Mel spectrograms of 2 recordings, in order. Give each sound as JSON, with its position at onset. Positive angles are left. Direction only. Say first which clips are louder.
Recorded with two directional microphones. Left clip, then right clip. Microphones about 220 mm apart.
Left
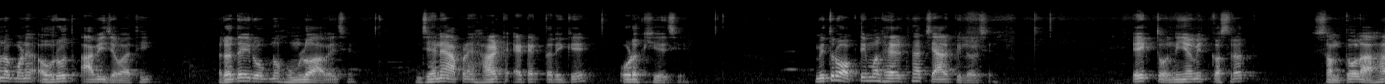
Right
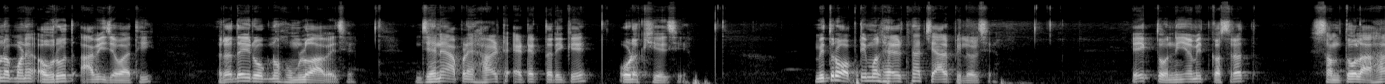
{"t": 0.0, "sound": "speech", "louder": "right 11 dB", "side_deg": -40}
{"t": 8.1, "sound": "speech", "louder": "right 9 dB", "side_deg": -40}
{"t": 11.3, "sound": "speech", "louder": "right 8 dB", "side_deg": -40}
